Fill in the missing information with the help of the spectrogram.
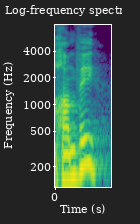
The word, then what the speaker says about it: Humvee: Am I saying that right? – Let me see that. A Humvee? – Yeah, just as HMMW. – Yeah, a Humvee.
